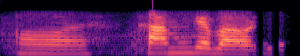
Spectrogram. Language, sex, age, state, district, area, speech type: Assamese, female, 18-30, Assam, Majuli, urban, conversation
